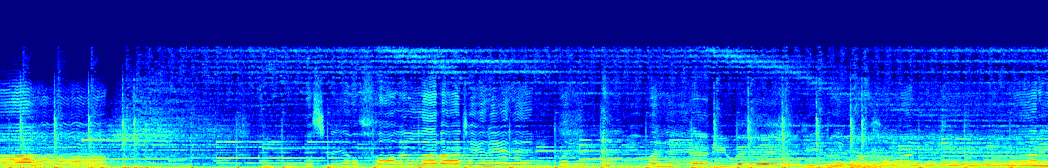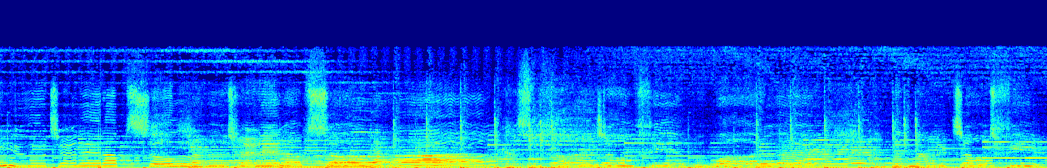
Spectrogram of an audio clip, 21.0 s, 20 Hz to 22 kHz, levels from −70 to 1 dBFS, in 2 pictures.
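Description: Small forward jumps in the audio at 11.48 s and 14.48 s, of roughly 5 ms and 10 ms, are likely a dropped buffer (overrun): the sound skips ahead rather than dropping to silence.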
